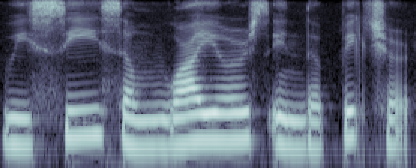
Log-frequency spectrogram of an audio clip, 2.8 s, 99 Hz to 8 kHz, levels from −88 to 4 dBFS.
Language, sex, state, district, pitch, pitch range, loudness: English, female, Assam, Kamrup Metropolitan, 195 Hz, 180-215 Hz, -16 LUFS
